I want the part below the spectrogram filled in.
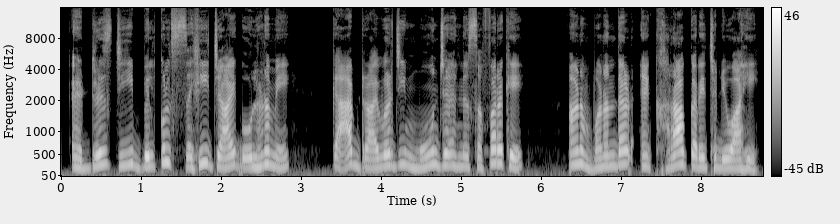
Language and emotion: Sindhi, disgusted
